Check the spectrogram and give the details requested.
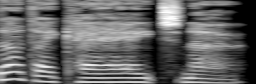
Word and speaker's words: Americano: And Americano is ah-mer-i-cah-no.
